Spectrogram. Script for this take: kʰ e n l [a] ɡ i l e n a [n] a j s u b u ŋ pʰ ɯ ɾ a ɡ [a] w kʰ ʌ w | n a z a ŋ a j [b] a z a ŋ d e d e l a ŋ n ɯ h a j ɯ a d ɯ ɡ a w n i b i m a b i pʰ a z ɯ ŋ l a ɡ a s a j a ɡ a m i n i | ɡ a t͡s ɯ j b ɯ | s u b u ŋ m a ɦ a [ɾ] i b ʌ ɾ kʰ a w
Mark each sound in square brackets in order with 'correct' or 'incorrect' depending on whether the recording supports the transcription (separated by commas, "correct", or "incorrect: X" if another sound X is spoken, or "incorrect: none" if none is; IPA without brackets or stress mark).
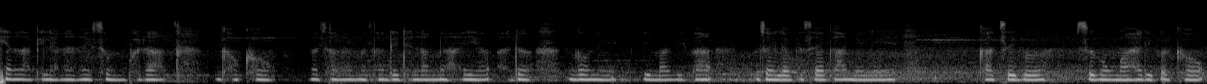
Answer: correct, correct, correct, incorrect: m, correct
